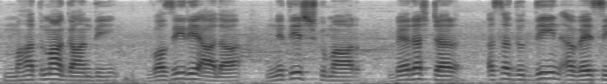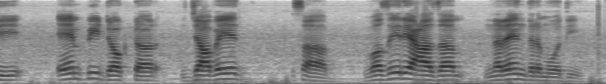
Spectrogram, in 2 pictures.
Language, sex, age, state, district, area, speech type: Urdu, male, 18-30, Bihar, Purnia, rural, spontaneous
